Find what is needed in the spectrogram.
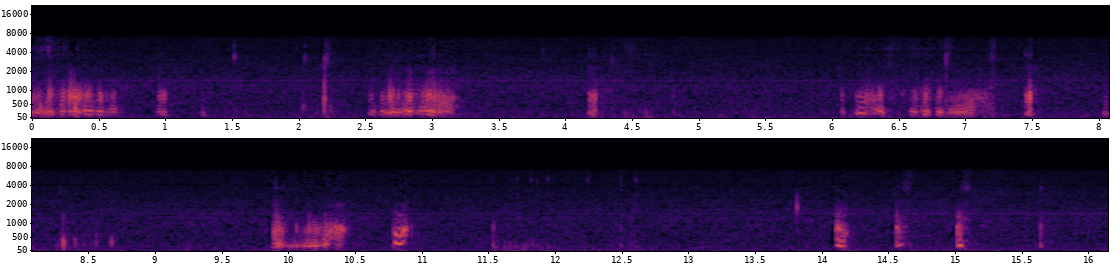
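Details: Newly adopted Pomeranian snoring while asleep: repeated soft rumbling breaths with small snorts and clicks.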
